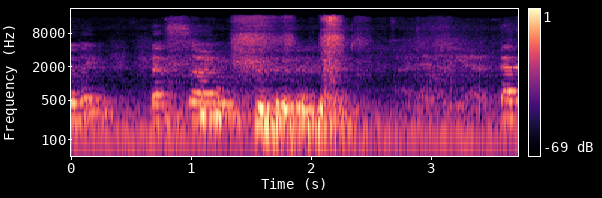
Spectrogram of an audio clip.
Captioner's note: laughter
